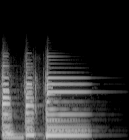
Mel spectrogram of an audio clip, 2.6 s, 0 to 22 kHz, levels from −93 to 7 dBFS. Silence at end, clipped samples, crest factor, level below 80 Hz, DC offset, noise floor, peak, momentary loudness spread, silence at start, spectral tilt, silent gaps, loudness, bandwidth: 0.75 s; under 0.1%; 20 dB; -42 dBFS; under 0.1%; -67 dBFS; -2 dBFS; 11 LU; 0 s; -9.5 dB/octave; none; -20 LUFS; 4.9 kHz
